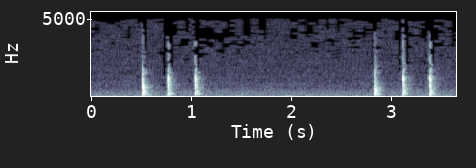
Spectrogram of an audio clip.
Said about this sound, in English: There's knocking. There's banging on the door from outside.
